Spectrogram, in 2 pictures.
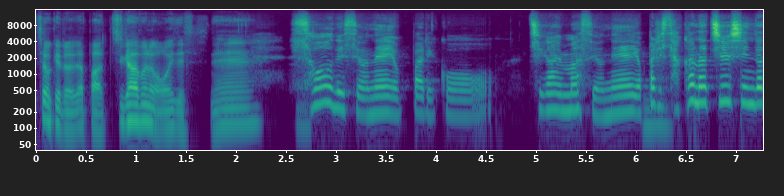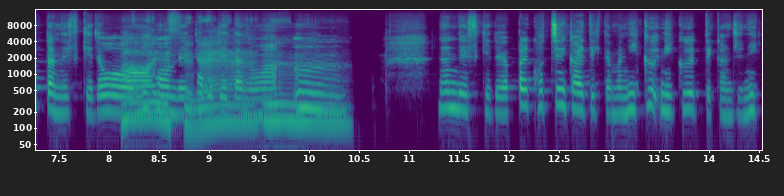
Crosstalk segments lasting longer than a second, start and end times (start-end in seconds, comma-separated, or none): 8.1-10.4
